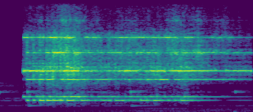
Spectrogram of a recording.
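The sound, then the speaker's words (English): A telephone rings loudly and steadily for over two seconds, a bright, buzzing electronic bell tone with no voices over it. “He has the phone ringing.”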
